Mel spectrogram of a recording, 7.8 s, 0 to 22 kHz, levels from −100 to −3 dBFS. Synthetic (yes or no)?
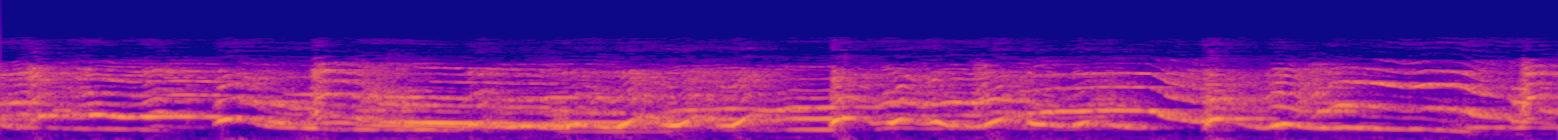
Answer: no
